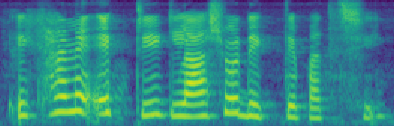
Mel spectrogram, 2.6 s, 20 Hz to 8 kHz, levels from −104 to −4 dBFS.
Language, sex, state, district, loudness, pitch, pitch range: Bengali, female, West Bengal, Cooch Behar, -17 LUFS, 280 Hz, 265-330 Hz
